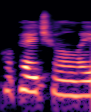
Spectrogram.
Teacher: stress is on the second syllable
